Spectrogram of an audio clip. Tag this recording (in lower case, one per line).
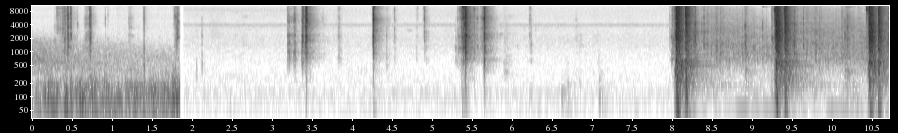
machine gun shooting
